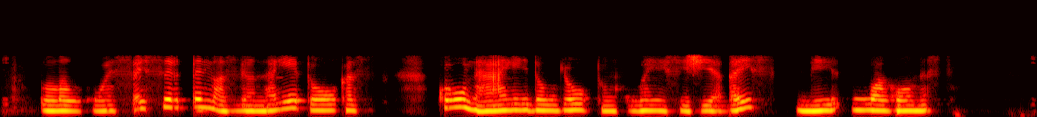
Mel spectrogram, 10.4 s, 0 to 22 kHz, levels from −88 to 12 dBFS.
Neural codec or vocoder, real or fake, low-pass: codec, 24 kHz, 0.9 kbps, WavTokenizer, medium music audio release; fake; 3.6 kHz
